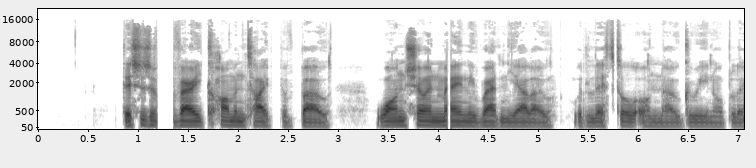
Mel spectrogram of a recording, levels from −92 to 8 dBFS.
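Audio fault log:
1.20–1.37 s, 2.35–2.43 s, 4.10–4.14 s and 5.76–5.80 s, block of digital silence: the speech drops abruptly into dead silence and snaps back. The holes last 171, 85, 43 and 43 ms, so the first is heard as a clear gap and the last two as shorter holes. The lengths halve neatly, which fits the output missing whole buffers of 8192, 4096 and 2048 samples and writing zeros in their place, with no fade at either edge.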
